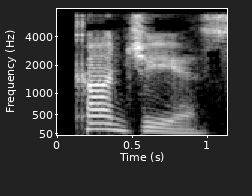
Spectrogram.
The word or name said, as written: congius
